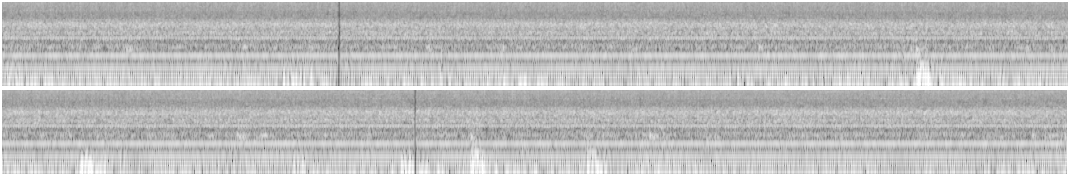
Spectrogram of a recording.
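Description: Steady electrical hum with hiss, with a few soft low knocks scattered through it.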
